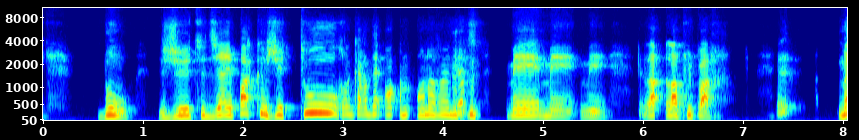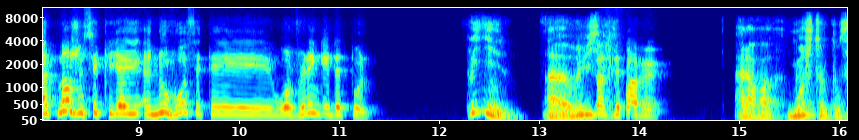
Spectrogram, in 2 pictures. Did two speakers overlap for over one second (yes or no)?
no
